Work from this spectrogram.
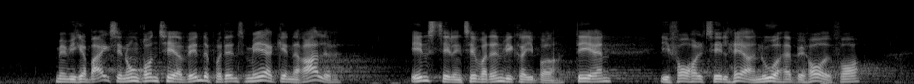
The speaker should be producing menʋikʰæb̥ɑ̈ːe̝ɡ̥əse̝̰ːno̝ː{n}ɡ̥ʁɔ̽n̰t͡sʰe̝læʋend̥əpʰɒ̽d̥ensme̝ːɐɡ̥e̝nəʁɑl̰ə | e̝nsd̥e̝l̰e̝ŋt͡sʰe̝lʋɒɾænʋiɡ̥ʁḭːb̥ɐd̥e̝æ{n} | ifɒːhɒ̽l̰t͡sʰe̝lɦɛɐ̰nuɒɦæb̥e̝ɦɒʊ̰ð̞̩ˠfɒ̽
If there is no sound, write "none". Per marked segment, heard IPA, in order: n, n

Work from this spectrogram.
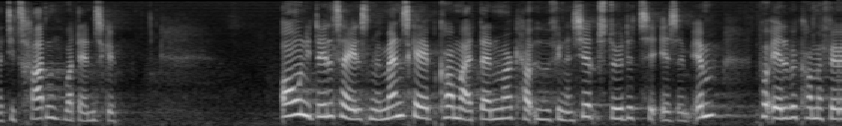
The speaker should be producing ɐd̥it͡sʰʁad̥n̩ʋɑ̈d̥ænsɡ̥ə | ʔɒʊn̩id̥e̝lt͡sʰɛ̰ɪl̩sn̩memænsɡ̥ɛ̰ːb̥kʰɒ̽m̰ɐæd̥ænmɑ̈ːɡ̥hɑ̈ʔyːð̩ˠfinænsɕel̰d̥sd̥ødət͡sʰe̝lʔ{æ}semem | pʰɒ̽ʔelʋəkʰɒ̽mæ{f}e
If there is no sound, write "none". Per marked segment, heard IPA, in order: e, f

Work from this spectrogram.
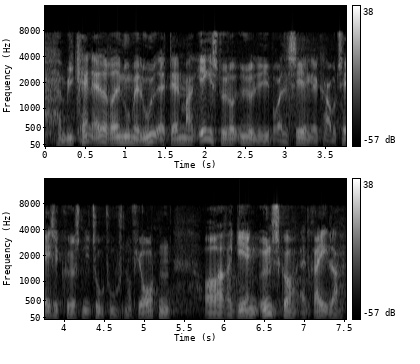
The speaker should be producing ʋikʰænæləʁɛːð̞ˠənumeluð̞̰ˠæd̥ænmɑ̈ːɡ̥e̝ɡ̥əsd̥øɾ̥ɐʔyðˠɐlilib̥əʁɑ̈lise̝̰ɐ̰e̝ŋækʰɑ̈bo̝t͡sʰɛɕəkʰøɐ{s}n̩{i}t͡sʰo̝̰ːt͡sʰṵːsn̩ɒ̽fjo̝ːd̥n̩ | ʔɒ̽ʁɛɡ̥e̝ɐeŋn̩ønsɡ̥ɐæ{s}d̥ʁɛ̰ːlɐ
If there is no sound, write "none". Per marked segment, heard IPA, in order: s, i, none

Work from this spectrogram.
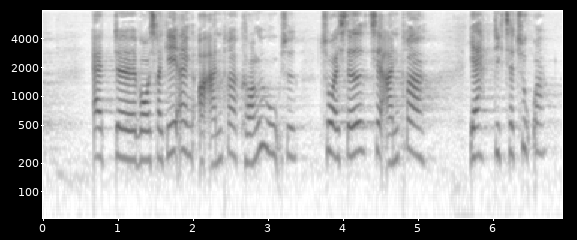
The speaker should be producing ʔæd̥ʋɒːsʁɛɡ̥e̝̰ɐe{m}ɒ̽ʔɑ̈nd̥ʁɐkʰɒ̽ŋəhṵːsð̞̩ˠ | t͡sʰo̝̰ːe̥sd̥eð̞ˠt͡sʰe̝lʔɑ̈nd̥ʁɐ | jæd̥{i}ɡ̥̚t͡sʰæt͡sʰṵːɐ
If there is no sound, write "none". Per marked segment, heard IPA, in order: ŋ, i

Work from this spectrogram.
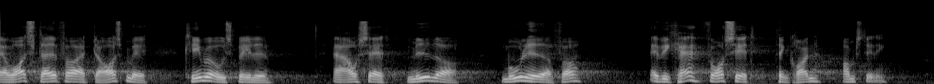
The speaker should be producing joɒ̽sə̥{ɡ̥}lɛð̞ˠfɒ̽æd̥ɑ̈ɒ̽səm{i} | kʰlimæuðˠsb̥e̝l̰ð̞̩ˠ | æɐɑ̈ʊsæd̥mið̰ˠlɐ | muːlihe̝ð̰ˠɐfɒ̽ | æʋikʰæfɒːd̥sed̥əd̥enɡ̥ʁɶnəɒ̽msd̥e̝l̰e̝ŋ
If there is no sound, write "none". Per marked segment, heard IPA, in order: ɡ̥, e

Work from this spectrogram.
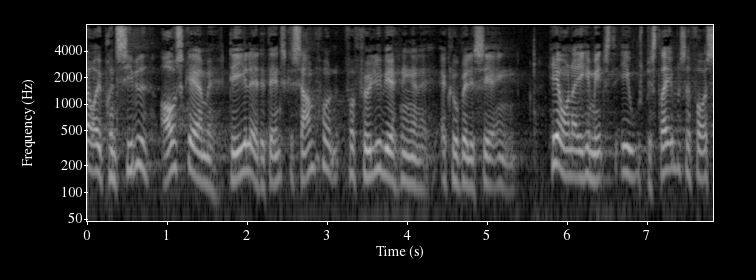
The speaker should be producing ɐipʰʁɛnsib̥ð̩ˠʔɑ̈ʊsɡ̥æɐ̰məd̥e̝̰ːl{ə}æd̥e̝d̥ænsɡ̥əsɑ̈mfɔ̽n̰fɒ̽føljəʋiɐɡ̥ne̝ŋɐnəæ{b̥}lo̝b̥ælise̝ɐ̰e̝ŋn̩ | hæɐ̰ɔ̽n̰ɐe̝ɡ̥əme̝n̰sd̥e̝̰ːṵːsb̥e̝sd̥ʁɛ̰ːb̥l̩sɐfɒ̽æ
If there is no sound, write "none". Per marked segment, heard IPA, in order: ə, ɡ̥

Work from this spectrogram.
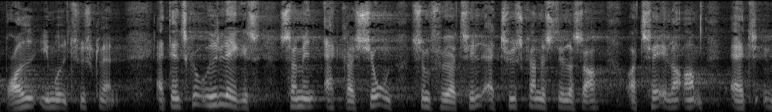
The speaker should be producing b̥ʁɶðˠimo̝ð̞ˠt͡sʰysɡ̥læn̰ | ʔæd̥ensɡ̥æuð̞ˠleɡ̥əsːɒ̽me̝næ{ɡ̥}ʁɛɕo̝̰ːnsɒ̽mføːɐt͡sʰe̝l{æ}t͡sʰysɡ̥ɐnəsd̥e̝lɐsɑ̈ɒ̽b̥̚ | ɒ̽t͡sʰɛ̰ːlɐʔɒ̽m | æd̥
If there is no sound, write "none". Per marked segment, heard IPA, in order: ɡ̥, æ

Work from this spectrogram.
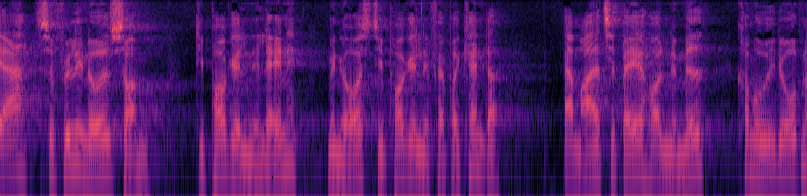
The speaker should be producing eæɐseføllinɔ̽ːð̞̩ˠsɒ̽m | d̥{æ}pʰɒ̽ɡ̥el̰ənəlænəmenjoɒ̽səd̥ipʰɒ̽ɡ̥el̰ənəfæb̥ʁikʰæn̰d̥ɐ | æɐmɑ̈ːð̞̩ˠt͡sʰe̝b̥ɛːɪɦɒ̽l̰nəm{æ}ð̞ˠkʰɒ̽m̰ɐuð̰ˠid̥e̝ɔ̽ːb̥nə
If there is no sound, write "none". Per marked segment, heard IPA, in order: i, e

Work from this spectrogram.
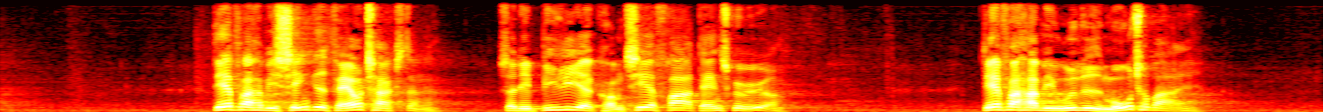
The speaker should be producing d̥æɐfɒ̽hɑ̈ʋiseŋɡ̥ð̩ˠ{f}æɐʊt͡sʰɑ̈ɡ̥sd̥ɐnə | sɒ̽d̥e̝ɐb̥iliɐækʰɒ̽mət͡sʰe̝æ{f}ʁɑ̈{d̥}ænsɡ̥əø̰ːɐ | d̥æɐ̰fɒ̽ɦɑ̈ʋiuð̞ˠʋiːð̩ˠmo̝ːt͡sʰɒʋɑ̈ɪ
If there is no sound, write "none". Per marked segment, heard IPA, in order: f, f, d̥

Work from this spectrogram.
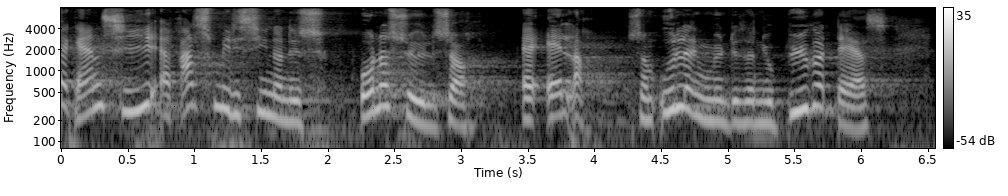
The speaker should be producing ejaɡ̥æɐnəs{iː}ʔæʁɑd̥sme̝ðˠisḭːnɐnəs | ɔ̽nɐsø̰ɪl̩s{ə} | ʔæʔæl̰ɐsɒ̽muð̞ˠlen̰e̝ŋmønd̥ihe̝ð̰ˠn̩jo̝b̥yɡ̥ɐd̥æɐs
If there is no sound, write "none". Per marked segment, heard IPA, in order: iː, ɐ

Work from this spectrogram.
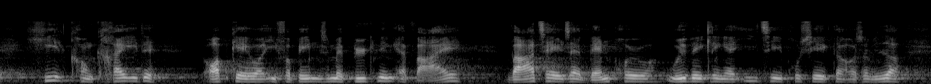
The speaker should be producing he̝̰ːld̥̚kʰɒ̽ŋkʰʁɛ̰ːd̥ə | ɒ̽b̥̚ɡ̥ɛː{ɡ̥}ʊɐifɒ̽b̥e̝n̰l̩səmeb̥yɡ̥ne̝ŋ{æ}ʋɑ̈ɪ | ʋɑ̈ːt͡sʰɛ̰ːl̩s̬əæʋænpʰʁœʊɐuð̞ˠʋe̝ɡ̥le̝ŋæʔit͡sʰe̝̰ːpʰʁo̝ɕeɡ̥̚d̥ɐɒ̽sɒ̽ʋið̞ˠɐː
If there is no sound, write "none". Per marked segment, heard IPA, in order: none, æ

